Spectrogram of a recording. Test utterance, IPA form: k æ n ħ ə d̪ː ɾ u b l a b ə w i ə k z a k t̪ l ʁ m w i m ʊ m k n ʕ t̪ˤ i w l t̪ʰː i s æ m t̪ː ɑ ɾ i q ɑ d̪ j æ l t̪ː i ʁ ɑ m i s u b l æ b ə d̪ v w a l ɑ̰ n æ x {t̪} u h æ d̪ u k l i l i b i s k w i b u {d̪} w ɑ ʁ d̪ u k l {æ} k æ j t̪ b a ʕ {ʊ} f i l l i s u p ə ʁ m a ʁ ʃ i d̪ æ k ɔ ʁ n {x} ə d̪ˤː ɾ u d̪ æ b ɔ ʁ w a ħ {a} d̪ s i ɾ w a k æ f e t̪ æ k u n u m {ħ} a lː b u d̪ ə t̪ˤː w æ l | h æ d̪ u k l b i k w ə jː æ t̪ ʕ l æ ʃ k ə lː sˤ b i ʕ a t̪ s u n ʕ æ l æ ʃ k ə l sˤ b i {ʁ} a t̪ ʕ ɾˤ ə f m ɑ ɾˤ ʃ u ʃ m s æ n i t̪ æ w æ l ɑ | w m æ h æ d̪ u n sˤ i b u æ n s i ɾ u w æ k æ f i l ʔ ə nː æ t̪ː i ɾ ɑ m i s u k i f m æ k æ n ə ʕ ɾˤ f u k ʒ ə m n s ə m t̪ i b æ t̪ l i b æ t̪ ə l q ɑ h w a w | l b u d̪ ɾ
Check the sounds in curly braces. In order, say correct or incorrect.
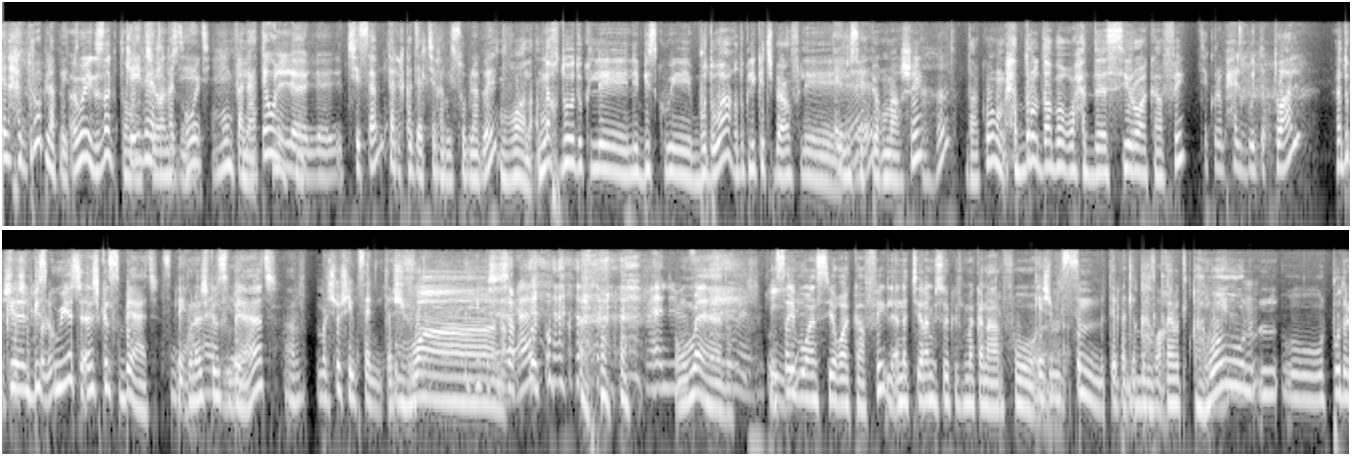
incorrect: d̪, correct, incorrect: i, incorrect: u, incorrect: ħ, incorrect: ə, correct, incorrect: ʕ

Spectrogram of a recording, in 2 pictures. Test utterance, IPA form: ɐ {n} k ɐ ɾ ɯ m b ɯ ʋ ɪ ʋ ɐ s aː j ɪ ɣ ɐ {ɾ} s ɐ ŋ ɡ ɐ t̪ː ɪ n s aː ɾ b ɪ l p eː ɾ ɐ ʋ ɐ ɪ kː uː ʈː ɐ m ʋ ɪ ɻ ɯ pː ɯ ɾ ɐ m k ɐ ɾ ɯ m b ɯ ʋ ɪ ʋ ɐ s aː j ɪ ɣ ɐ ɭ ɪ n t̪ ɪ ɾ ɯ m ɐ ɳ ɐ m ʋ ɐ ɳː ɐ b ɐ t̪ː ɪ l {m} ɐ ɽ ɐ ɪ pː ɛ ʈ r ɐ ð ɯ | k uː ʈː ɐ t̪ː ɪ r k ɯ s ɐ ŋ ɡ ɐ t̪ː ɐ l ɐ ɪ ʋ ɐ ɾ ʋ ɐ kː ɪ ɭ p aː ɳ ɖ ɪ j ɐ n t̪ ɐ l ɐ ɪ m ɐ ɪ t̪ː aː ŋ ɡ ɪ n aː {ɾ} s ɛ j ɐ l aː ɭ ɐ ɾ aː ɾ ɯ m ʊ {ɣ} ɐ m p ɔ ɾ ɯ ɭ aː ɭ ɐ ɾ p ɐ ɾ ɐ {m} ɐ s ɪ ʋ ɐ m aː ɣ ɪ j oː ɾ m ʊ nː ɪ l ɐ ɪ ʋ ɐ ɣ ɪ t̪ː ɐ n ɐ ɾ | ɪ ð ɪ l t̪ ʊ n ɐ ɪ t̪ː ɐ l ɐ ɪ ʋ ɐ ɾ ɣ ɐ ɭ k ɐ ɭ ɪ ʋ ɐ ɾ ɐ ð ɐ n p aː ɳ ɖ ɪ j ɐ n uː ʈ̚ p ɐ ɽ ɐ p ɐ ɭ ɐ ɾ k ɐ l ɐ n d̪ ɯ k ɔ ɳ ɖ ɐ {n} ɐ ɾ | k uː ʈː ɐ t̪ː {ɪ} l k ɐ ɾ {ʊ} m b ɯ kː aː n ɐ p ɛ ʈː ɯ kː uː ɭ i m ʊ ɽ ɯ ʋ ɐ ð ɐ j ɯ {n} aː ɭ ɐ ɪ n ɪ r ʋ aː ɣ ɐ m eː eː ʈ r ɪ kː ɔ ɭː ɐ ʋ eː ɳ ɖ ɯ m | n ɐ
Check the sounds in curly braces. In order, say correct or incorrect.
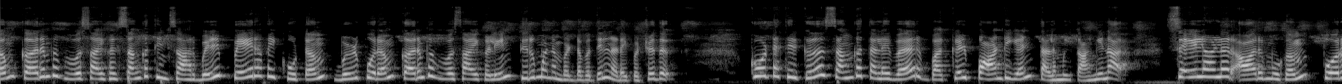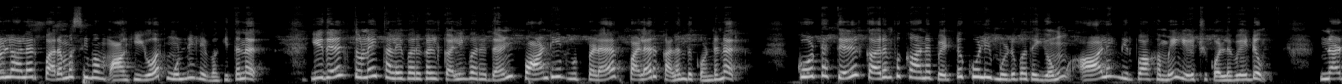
incorrect: m, incorrect: ɭ, incorrect: n, correct, correct, correct, correct, correct, incorrect: ɯ, incorrect: m

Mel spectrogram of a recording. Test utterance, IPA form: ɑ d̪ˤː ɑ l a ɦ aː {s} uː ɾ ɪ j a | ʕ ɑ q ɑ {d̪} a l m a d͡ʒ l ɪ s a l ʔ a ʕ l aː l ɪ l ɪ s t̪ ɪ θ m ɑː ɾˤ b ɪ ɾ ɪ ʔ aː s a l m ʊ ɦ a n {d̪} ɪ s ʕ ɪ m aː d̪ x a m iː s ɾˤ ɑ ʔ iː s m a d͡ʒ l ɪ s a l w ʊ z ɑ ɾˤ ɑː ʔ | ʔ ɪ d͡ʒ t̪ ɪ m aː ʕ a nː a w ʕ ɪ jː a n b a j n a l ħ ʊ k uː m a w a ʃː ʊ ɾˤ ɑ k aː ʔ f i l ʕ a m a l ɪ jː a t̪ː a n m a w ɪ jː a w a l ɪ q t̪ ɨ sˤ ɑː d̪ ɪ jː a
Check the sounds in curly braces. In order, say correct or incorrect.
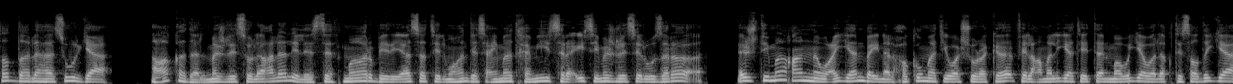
correct, correct, correct

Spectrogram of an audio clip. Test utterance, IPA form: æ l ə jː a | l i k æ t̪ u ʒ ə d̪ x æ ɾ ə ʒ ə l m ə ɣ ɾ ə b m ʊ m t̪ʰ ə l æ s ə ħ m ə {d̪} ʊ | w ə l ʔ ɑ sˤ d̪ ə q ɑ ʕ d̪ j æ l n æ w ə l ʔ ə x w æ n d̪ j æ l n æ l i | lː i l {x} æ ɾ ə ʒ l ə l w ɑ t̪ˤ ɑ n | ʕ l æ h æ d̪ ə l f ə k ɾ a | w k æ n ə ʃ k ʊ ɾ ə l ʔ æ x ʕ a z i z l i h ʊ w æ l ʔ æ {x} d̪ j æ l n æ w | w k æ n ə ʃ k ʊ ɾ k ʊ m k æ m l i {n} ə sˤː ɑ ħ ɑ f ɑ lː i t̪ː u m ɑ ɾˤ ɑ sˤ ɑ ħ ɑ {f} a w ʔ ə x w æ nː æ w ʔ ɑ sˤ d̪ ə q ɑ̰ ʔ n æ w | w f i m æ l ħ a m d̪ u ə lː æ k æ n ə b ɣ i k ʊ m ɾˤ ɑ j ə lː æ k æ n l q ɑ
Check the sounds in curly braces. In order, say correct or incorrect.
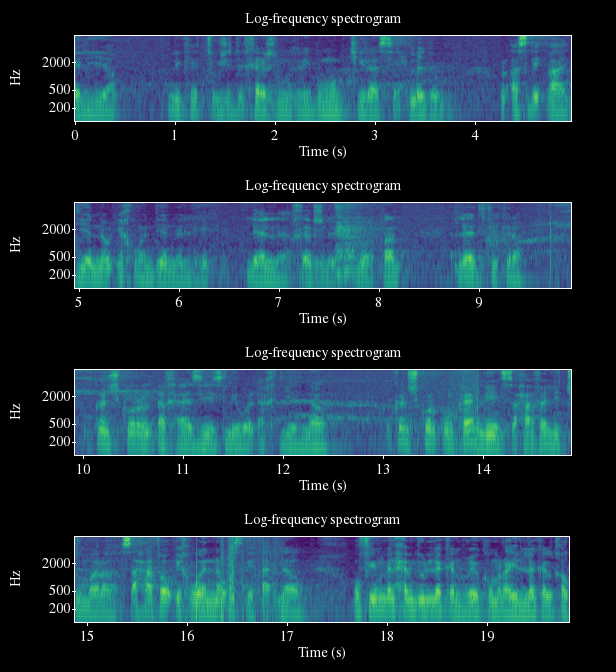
correct, correct, correct, correct, correct

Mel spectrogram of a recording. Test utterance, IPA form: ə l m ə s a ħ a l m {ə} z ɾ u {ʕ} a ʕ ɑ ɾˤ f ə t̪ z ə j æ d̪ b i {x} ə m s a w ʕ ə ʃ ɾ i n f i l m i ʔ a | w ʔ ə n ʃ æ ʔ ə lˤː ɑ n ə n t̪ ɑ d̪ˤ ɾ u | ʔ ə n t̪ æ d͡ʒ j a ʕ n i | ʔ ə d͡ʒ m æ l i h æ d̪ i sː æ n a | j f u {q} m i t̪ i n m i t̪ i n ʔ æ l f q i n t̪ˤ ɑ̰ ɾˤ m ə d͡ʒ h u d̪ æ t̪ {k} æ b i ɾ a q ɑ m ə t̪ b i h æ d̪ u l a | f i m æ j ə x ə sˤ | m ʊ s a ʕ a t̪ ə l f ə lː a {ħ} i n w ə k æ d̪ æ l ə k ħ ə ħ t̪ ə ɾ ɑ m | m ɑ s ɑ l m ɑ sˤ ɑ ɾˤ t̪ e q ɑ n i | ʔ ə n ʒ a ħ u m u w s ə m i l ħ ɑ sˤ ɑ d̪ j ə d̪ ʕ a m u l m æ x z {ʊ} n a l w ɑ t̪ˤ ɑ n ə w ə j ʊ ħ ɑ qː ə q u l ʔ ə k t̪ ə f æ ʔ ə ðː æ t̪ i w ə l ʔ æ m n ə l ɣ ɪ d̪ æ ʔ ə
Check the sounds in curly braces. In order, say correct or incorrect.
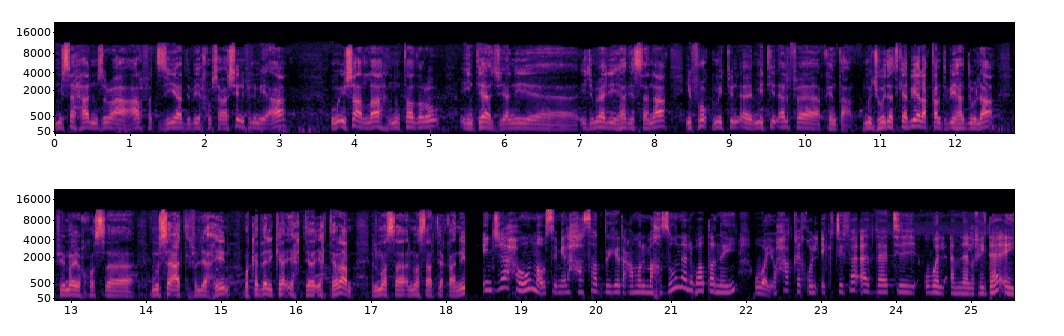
correct, correct, correct, correct, correct, correct, incorrect: u

